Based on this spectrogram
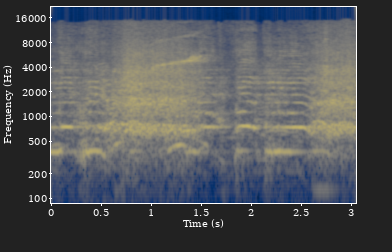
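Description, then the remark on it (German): A large crowd cheers Syrian football player Abdul Basset Asarou loudly and continuously, many voices shouting and chanting together in a dense, roaring wall of sound with raised, sustained calls rising above it. “Die Menge jubelt Abdul Basset Asarou zu.”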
